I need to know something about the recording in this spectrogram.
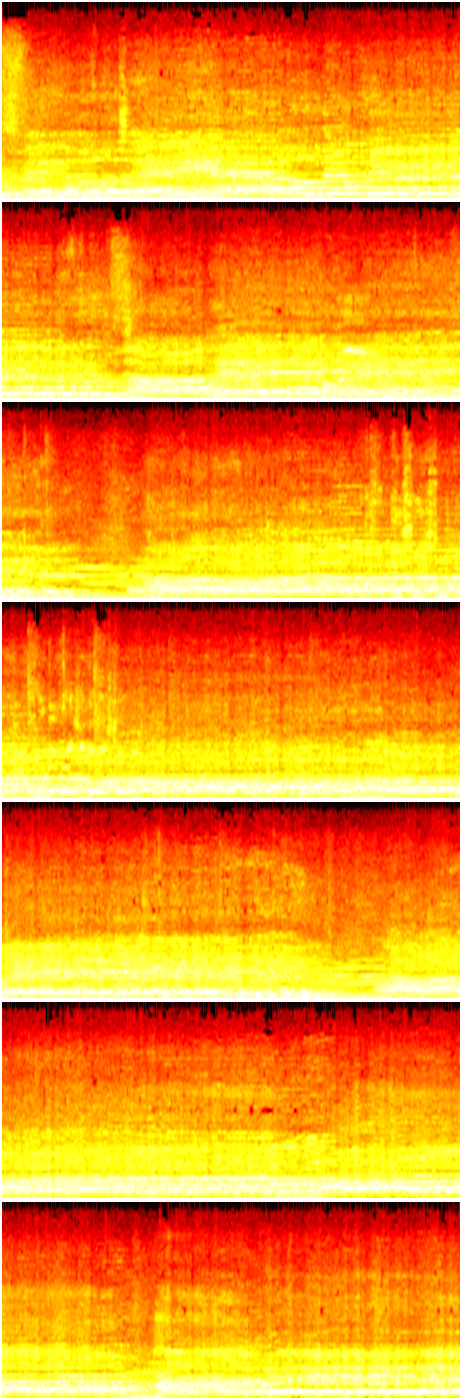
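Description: A congregation singing a worship song together in long held phrases, with short breaks between phrases about ten, twenty-two and twenty-nine seconds in.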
